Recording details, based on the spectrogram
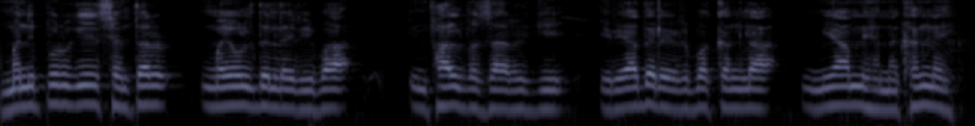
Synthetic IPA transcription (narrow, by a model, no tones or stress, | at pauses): mɐnipuɾɡisentɐɾmajoldɐlɐjɾiba | impʰalbɐzaɾɡi | eɾijadɐlɐjɾibakaŋlamijamniɦenːɐkʰaŋnaj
